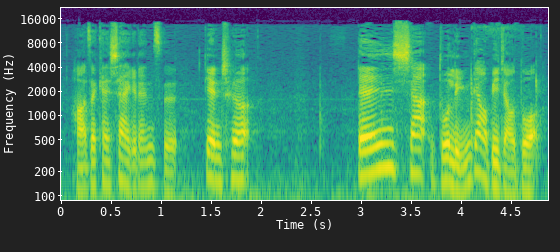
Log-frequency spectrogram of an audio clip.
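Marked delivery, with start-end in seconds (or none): none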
